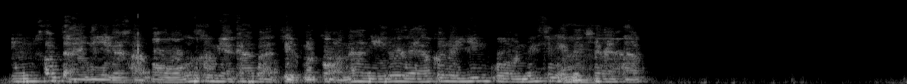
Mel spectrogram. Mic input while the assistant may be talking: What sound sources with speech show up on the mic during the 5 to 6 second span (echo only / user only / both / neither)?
both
